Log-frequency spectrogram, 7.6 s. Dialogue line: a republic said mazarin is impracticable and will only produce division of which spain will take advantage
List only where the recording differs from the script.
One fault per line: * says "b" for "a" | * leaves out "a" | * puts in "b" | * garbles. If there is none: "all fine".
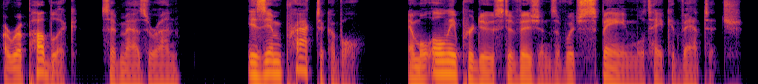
* says "divisions" for "division"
